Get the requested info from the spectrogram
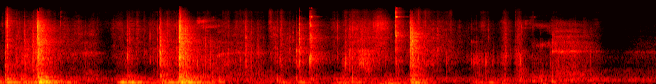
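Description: An upholstery extraction tool and its hoses being handled and hooked up. Irregular plastic knocks and clunks come as the vacuum hose and the solution line's brass quick-connect fittings are fitted. The knocks are loudest in the first half and die away near the end.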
